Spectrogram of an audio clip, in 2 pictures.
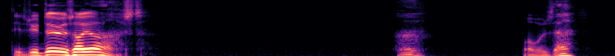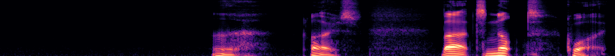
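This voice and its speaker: A man playing a possessive, seductive vampire master, breathy and husky, purring condescending endearments and commands in an intimate audio roleplay. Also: mid-range voice, sing-song, slow pace, pauses often, no room sound, studio quality. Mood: mocking, commanding.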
